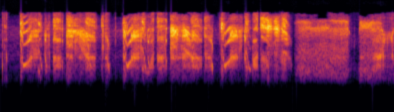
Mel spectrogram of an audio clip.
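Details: Calling sound used to draw in swiftlets: bursts of harsh, buzzy twittering chirps in quick runs, separated by short gaps, with one flatter, rasping burst near the end.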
